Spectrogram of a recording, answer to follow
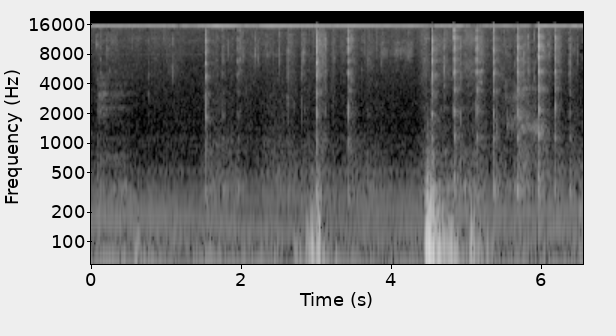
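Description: Metal palette knife clicking and scraping on a paint palette while oil colour is mixed, with two duller knocks about three and four and a half seconds in.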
